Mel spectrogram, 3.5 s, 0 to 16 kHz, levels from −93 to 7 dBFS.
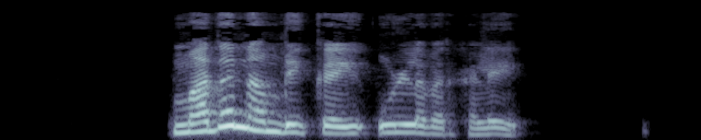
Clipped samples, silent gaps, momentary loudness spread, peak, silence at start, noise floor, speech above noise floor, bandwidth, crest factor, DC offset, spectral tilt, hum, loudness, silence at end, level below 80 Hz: under 0.1%; none; 18 LU; -2 dBFS; 0.85 s; under -90 dBFS; over 73 dB; 11.5 kHz; 18 dB; under 0.1%; -5.5 dB/octave; none; -17 LUFS; 0.95 s; -72 dBFS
